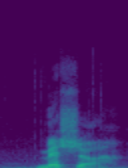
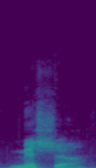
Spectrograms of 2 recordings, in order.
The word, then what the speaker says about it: Misha: Misha. Like it's a lady's name. Misha. Like Mission Impossible, but without the impossible.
